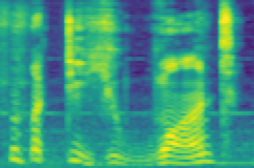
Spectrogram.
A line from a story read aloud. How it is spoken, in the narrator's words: said shakily with tears in his eyes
